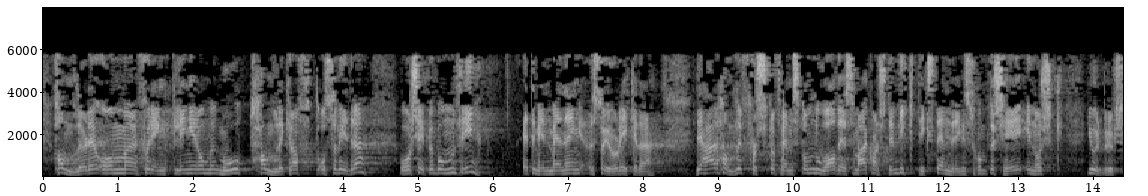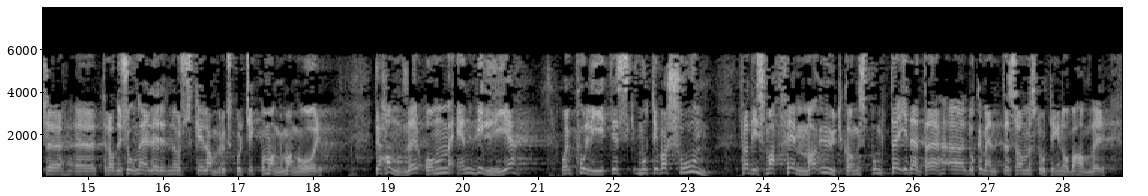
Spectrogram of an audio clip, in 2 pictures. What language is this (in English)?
Norwegian Bokmål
